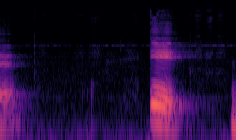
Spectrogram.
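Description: A man speaks a word in Hindi, then pauses for about a second, then says one more syllable. In the pause there is faint scratching and ticking from drawing with a pen on a whiteboard, over a thin steady high whine.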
